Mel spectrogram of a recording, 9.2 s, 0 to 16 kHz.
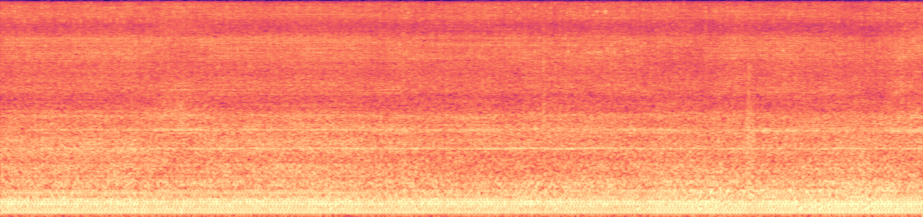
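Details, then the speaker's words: Generac 8kW standby generator run for 30-40 seconds after full service: valve adjustment, new spark plug, oil and filter change, air filter change, battery at 13.5 V; steady even engine speed, regular firing beat, no knocks or misses; runs normally. "I'm gonna fire it up for about 30 or 40 seconds."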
